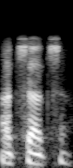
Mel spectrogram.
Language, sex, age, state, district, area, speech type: Bengali, male, 18-30, West Bengal, North 24 Parganas, urban, conversation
